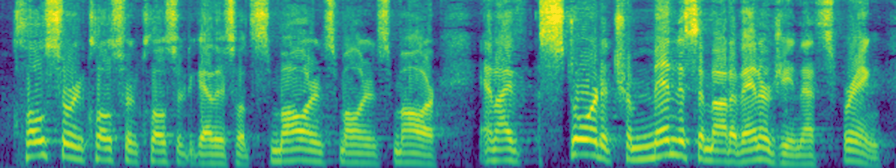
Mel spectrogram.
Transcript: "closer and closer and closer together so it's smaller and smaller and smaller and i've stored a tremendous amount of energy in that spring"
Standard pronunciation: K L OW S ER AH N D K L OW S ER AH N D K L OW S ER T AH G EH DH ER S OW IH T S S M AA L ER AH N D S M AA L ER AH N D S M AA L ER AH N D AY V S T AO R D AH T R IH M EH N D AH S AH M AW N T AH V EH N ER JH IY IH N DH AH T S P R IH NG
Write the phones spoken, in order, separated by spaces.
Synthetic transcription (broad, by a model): K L OW S ER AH N K L OW S ER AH N K L OW S ER T AH G EH DH ER S OW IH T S S M AA L ER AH N S M AA L ER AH N S M AA L ER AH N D AY V S T AO R D AH T R IH M EH N D AH S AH M AW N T AH V EH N ER JH IY IH N DH AH T S P R IH NG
